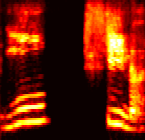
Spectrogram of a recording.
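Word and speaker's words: мужчина: দেখেন মুর্শিনা ভালো। কিন্তু শ্যা উচ্চারণ হবে, মু শিনা, শ্যা। মুর্শিনা। মুর্শিনা মানে কি?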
